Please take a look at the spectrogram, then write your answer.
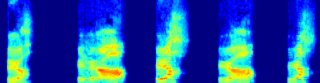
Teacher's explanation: মহাপ্রাণ ধ্বনি তাই বেশি পরিমাণে বাতাস নির্গত হয়ে উচ্চারিত হবে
